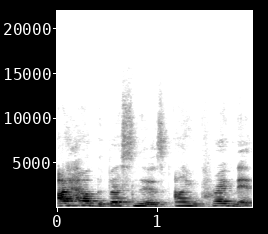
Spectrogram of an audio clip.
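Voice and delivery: ordinary talk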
